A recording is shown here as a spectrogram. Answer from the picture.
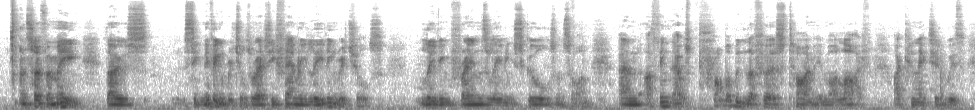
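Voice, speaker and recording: Heard with audible room echo, the speaker moves at a moderate pace with ordinary pitch variation. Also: man, fairly low pitch for a man. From Britain and Ireland, moved often. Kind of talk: interview.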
